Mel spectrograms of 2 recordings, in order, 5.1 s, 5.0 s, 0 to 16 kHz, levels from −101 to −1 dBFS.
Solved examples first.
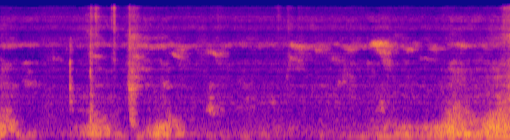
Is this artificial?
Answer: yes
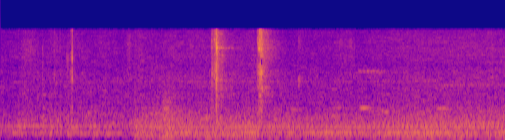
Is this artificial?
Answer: no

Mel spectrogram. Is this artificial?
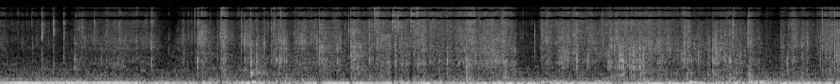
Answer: no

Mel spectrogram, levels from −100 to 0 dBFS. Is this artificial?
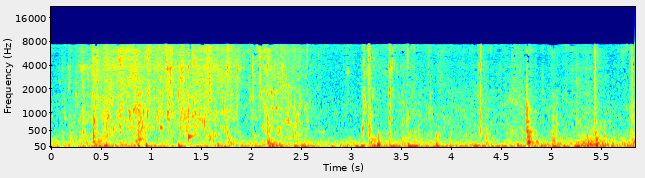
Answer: no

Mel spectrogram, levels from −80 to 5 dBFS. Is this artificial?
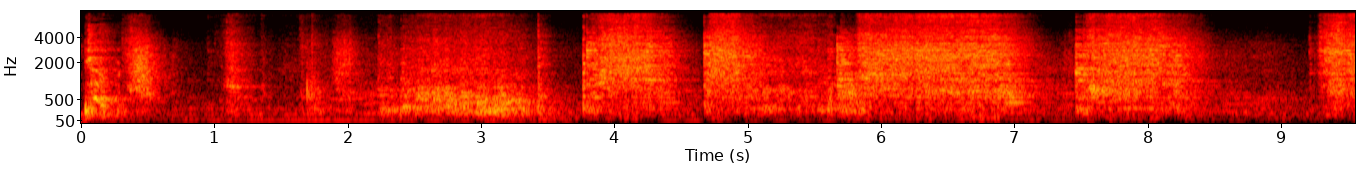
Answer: no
